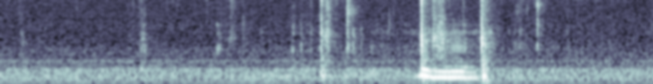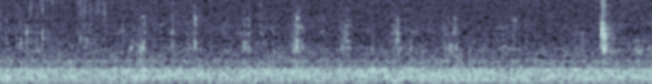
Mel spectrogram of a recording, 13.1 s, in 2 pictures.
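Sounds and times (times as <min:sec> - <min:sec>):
steady low hum: 0:00.0 - 0:13.0
chewing with mouth clicks: 0:01.4 - 0:04.4, 0:06.6 - 0:13.0.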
